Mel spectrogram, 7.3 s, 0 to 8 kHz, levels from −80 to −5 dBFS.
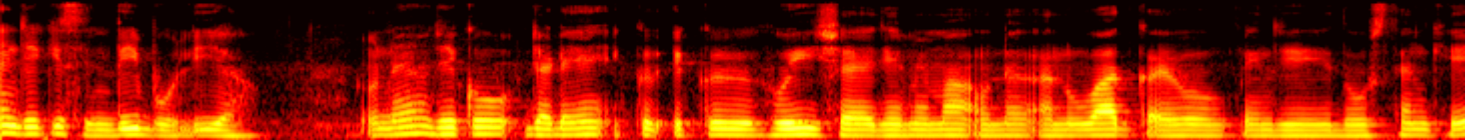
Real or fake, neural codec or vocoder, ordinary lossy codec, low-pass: real; none; none; 7.2 kHz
